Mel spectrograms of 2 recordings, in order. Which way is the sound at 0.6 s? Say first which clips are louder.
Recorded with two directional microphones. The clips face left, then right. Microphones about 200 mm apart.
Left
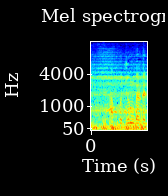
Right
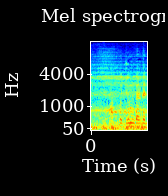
Right 4 dB; 20° right (ahead or behind).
